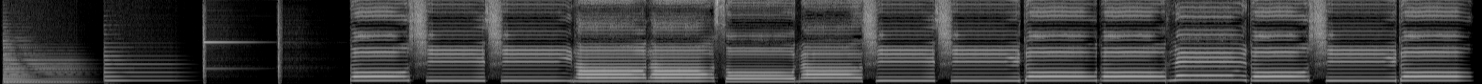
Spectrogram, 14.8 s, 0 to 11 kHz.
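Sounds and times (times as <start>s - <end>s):
vocals: 3.5s - 14.8s.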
